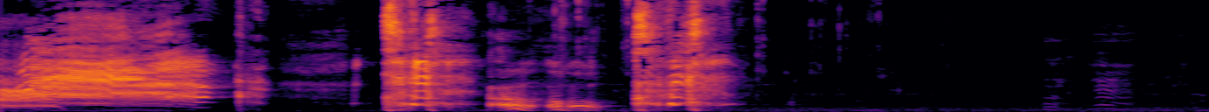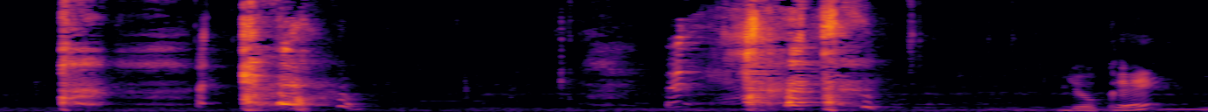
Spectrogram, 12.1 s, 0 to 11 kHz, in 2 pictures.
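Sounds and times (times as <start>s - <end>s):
young child coughing: 1.2s - 2.6s, 3.2s - 3.8s, 6.3s - 7.9s, 9.4s - 10.5s.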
